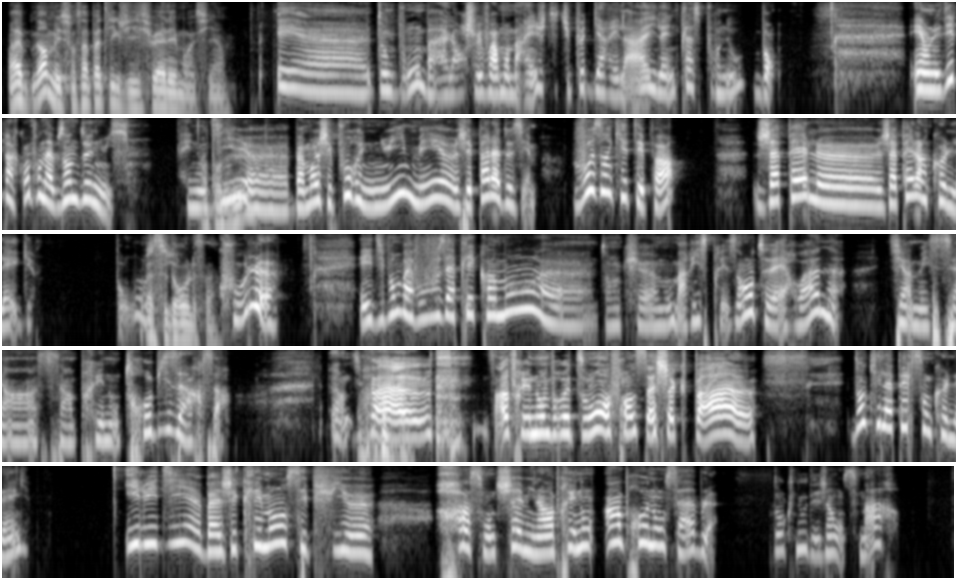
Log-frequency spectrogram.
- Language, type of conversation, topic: French, podcast, Quelle rencontre mémorable as-tu faite en voyage ?
- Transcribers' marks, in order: static; stressed: "trop bizarre"; laugh; chuckle; tapping; put-on voice: "chum"; stressed: "imprononçable"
